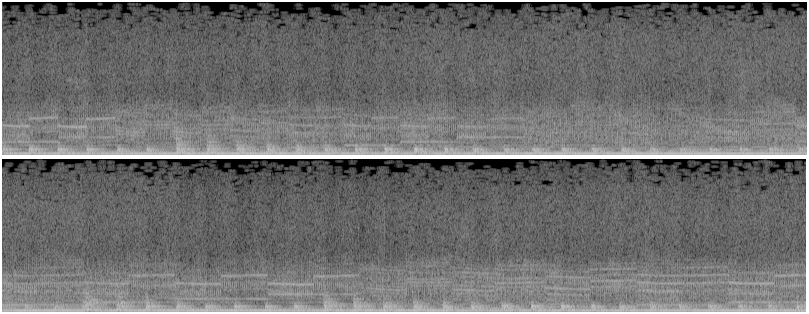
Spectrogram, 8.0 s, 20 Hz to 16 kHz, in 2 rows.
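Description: Electronic music: an Ensoniq SQ-80 synthesizer playing a fast repeating sequence of short notes over a steadily held low note.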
